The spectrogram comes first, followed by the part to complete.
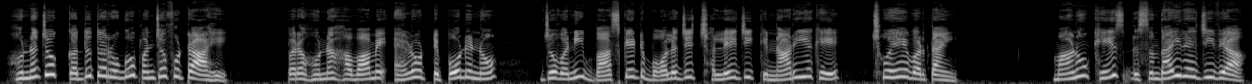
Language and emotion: Sindhi, surprised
